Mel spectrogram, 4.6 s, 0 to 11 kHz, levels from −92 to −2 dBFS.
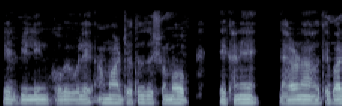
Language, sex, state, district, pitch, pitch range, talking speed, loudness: Bengali, male, West Bengal, Dakshin Dinajpur, 115 Hz, 110-115 Hz, 155 wpm, -35 LUFS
